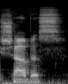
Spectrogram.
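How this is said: It is said with an Ashkenazi pronunciation.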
